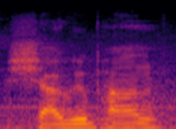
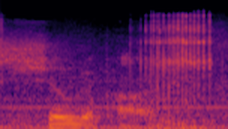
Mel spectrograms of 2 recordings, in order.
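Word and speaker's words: shokupan: so milk buns, we basically take a Japanese style milk bread, which is also known as shagupan. Definitely butchered that. Let's start over. Mispronounce that. It's shogapan, but I'm gonna mess that up.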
